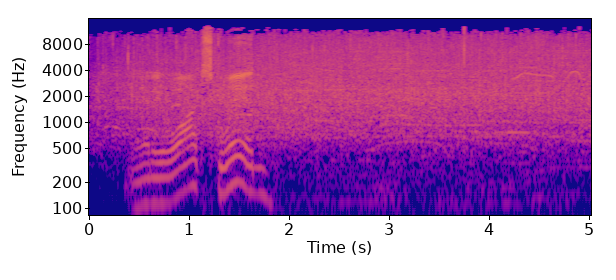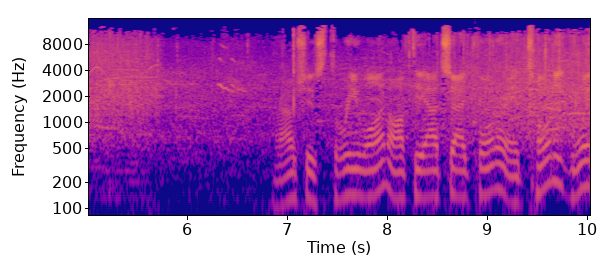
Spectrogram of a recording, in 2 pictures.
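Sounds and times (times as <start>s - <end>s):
crowd applauding and cheering: 0.0s - 6.2s, 8.2s - 10.0s.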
